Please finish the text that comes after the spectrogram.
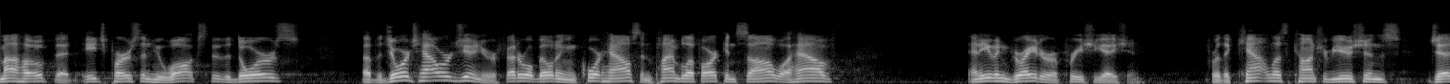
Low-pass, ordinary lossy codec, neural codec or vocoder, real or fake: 7.2 kHz; MP3, 32 kbps; codec, 24 kHz, 1.2 kbps, DualCodec; fake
